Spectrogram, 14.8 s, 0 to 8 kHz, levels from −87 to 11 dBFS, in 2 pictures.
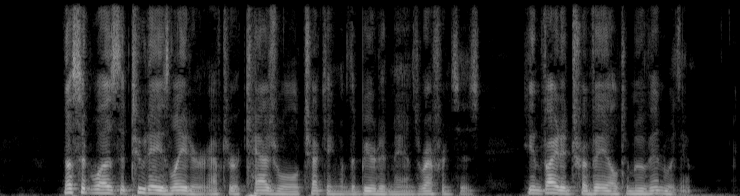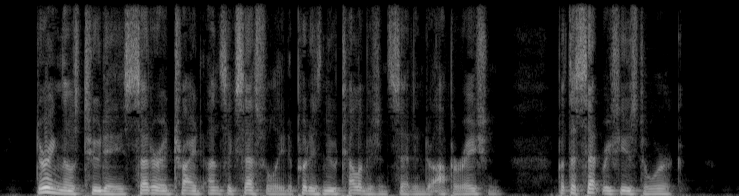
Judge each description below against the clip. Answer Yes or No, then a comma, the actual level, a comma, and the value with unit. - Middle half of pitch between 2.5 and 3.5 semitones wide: Yes, average, 3.2 semitones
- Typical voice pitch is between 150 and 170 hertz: No, low, 110 Hz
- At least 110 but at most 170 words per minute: No, average, 185 wpm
